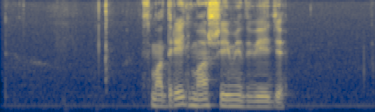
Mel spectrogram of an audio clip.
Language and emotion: Russian, neutral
